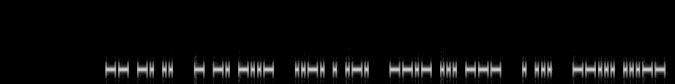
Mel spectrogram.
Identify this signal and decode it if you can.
Morse code, heard as a keyed tone, about 33 wpm, 700 Hz. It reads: MNI TNX FER QSO ES 73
